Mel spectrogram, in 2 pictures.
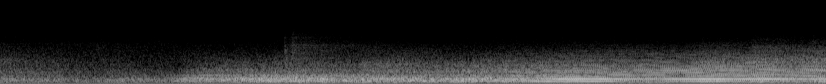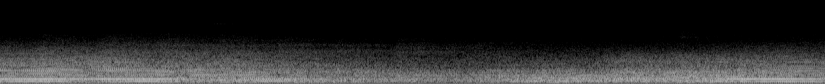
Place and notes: Roma, Basilica Santa Maria sopra Minerva, WLD
Roma, Basilica Sanctae Mariae supra Minervam. Roma, Basilica of Saint Mary Above Minerva. WLD - world listening day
